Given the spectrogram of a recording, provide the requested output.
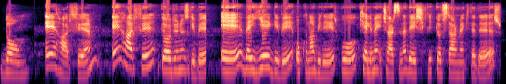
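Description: Young woman, language teacher, unhurried delivery, repeats each example twice, mid-pitched voice. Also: darkish tone. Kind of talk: slow, clear alphabet lesson.

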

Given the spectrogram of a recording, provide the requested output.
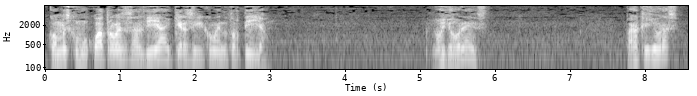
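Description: A man with a Mexican accent, gently scolding and pleading with his pet dog as if talking to a person. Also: a little high, a little hiss or hum. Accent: Mexican Spanish. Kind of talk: casual talk to a pet.

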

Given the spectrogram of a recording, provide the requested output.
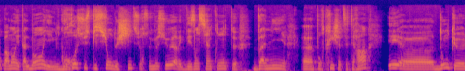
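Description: Guy doing esports news, kinda high voice but mellow, lots of euh and restarts. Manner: chatty, many fillers and restarts. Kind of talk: casual esports news commentary.

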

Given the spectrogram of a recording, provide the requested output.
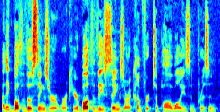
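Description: A middle-aged man preaching a sermon in a conversational way, his loudness rising and falling often. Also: medium pitch, very animated, fast. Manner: conversational preaching with wide swings in loudness, light chuckles.

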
